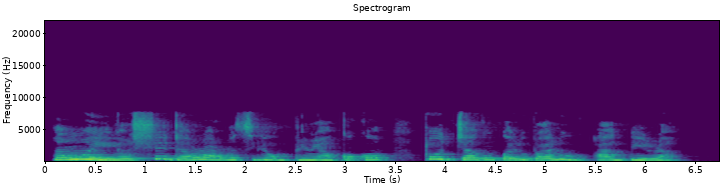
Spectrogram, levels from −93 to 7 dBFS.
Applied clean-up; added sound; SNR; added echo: neural mask model DeepFilterNet 3.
